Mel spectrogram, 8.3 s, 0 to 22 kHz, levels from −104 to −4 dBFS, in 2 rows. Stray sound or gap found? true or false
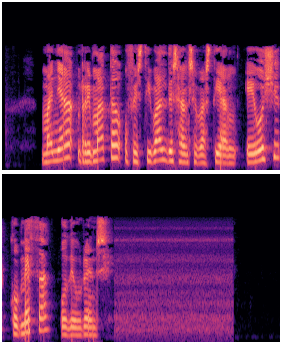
false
